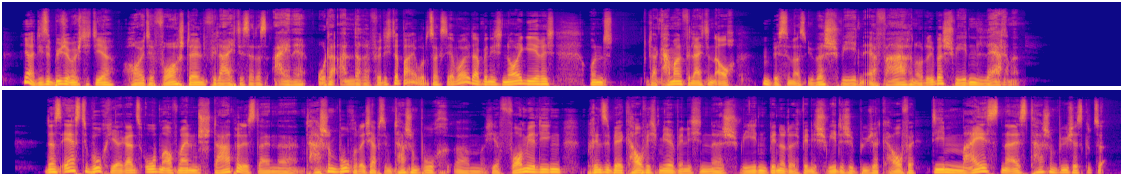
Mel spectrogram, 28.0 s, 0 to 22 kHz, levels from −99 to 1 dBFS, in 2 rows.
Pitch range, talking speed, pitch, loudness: 80-110 Hz, 190 wpm, 90 Hz, -19 LUFS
